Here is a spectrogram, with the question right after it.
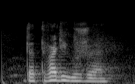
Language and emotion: Russian, angry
